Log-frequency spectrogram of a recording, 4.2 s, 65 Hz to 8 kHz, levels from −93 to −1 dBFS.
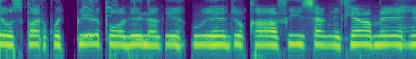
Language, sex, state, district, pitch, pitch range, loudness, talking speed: Hindi, male, Haryana, Rohtak, 215 Hz, 210-220 Hz, -16 LUFS, 170 wpm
